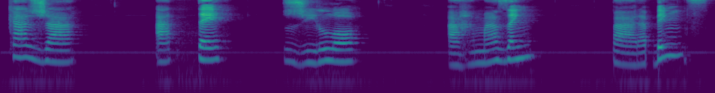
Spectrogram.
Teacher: a última sílaba da palavra tem um sonzinho mais forte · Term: oxítonas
